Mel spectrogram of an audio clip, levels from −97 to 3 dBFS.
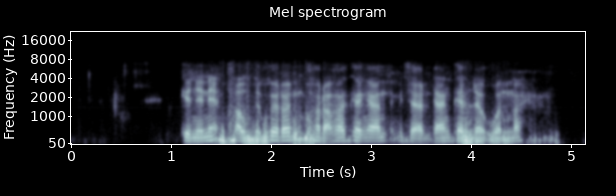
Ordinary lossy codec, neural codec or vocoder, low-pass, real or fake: Opus, 24 kbps; codec, 16 kHz, 4 kbps, X-Codec, HuBERT features, trained on LibriSpeech; 7.2 kHz; fake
